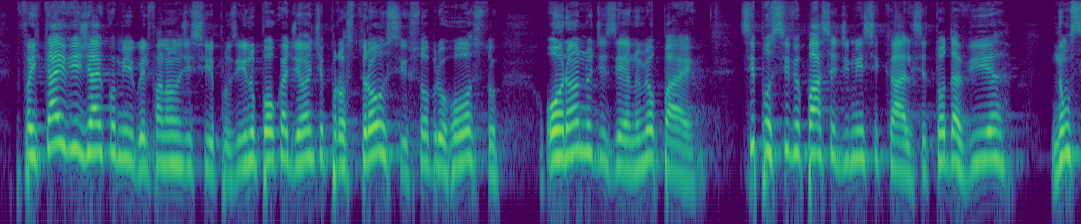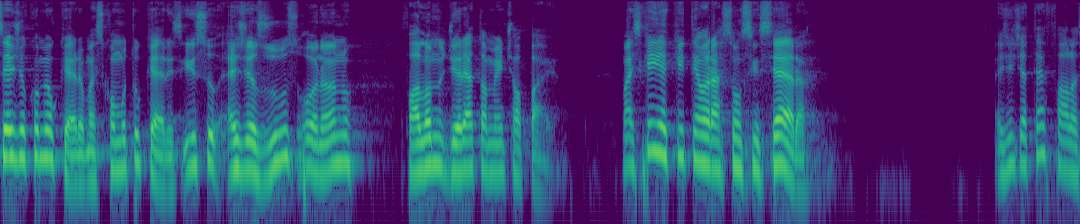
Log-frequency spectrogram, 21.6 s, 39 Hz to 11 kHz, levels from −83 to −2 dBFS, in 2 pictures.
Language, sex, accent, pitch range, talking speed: Portuguese, male, Brazilian, 165-255 Hz, 155 wpm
